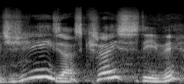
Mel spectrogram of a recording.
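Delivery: slow, drawn-out exasperated "Jesus Christ". Retold or imitated. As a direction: sbottare incredulo, lento. Exasperated reaction quoted.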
